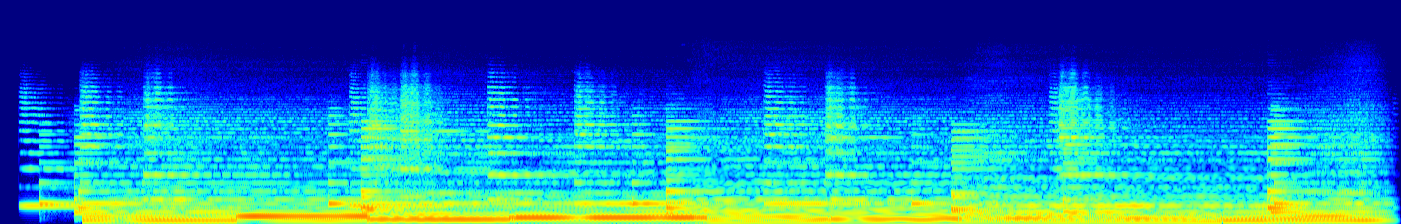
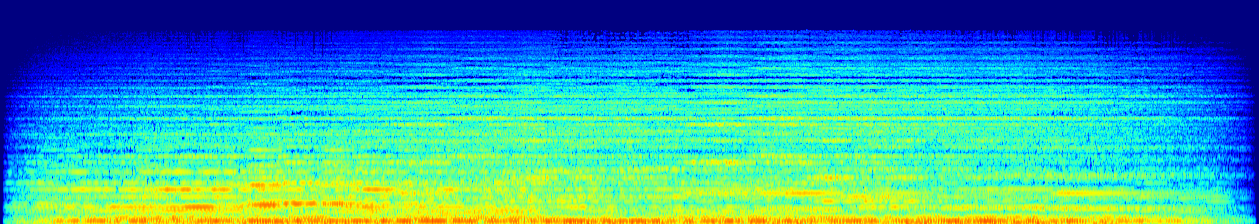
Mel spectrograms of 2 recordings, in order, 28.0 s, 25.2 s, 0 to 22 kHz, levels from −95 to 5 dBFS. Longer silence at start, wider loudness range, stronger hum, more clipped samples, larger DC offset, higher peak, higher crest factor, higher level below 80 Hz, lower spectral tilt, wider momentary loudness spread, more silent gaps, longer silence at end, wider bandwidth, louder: first, 0.4 s vs 0.25 s; about the same, 6 LU vs 5 LU; neither; neither; neither; second, -10 dBFS vs -6 dBFS; about the same, 14 dB vs 14 dB; second, -34 dBFS vs -24 dBFS; first, -9.5 dB/octave vs -6.5 dB/octave; about the same, 9 LU vs 9 LU; neither; second, 0.1 s vs 0.5 s; second, 5.8 kHz vs 10.5 kHz; second, -26 LUFS vs -23 LUFS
